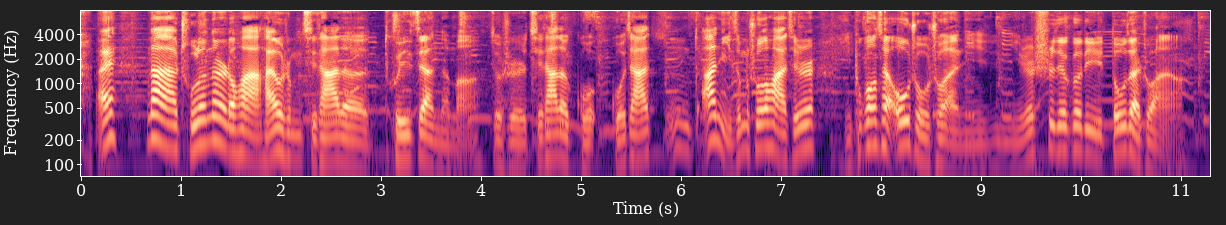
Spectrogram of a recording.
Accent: Northeast China, China; 我老家对面的朝，朝鲜

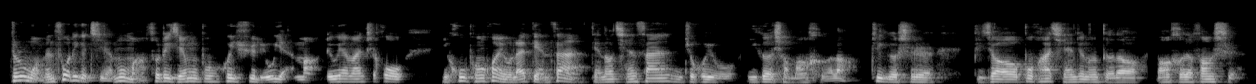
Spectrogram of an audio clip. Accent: Dalian, Liaoning, China; now in Changchun, China; 我是一名做出境旅游的大连人，生活在长春

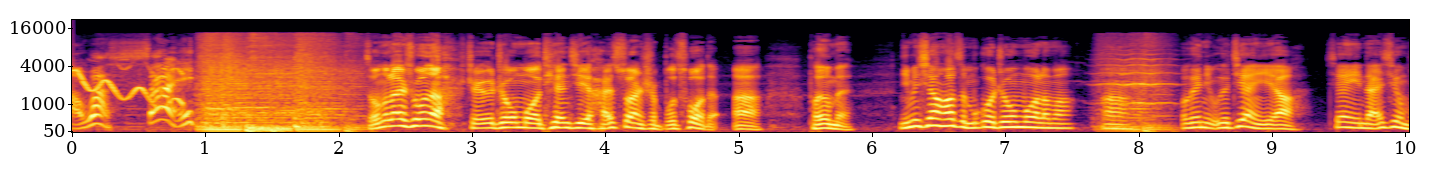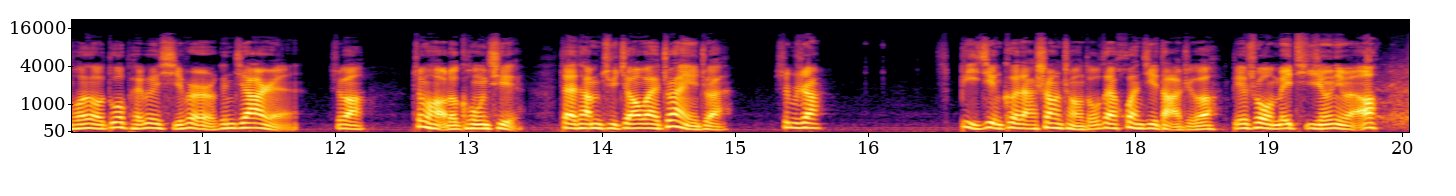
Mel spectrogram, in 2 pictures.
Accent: Northeast China, China; 你别看我是个东北爷们儿

